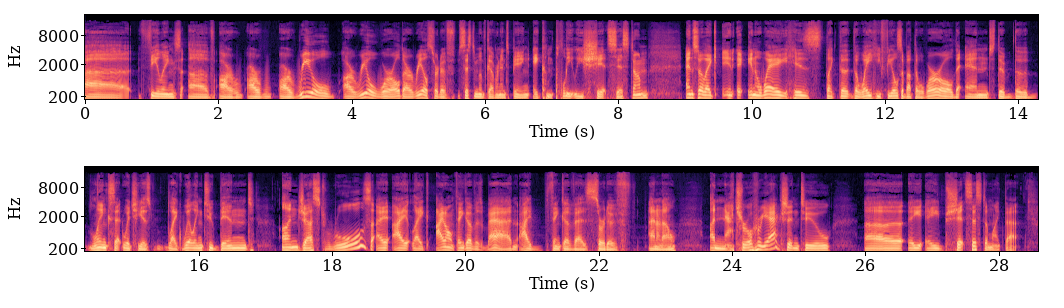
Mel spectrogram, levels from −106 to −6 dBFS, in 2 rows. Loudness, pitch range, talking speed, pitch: -19 LUFS, 100-125 Hz, 170 wpm, 110 Hz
